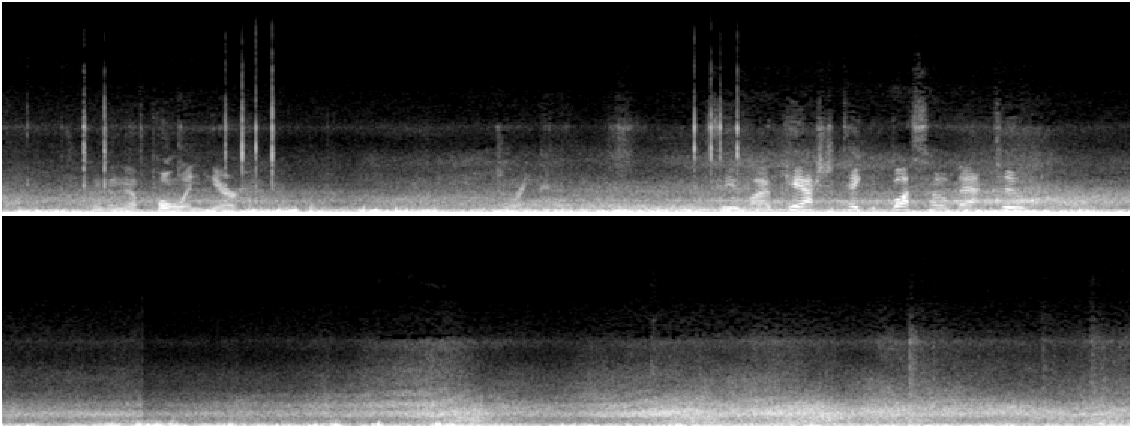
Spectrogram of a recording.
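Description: Wind buffets the microphone loudly.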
